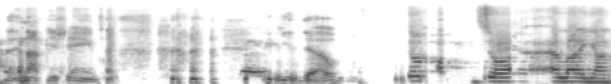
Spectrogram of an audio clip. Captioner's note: Clifton laughing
